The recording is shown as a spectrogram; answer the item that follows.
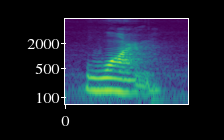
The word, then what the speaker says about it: warm: La pronunciación fonética es U-A-R-M. Warm.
